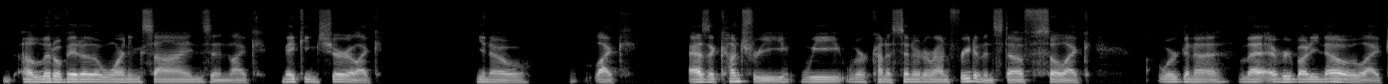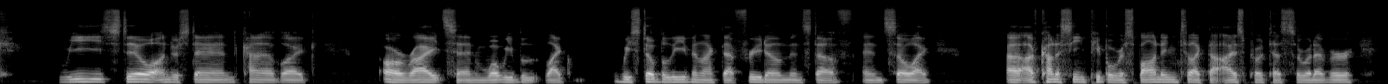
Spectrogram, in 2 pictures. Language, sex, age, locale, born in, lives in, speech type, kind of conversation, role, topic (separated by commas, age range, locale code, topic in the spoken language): English, male, 18-19, en-US, United States, United States, conversation, unstructured, none, How does history illustrate the dangers of ignoring warning signs?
